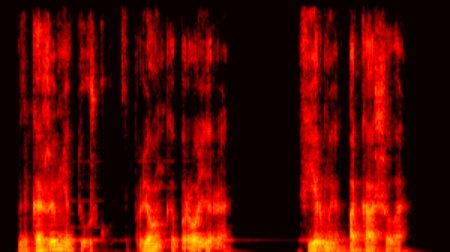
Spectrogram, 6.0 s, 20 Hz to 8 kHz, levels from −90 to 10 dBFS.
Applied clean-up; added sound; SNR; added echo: neural mask model DeepFilterNet 3.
